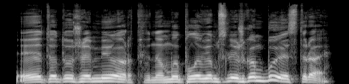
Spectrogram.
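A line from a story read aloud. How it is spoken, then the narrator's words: Moan. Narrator (Russian): простонал другой нарукаец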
